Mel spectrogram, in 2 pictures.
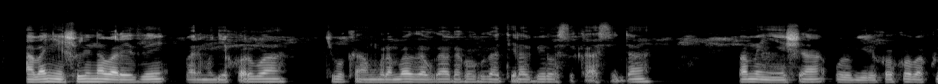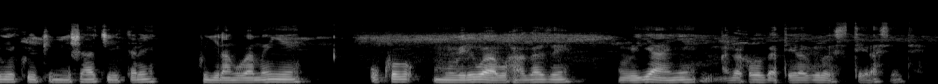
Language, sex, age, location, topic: Kinyarwanda, male, 18-24, Kigali, health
